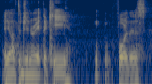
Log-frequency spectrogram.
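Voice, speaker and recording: A hoarse young man, losing his voice, giving a class presentation and explaining steps in a halting way with frequent restarts. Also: fairly low pitch, monotone, a bit bright, poor audio. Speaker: student presenter.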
